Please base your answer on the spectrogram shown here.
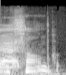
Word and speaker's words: Alexandre: Der war beliebt in der Schule bei seiner Französischlehrerin, weil er seinen Namen im Französischunterricht immer französisch ausgesprochen Alexandre.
